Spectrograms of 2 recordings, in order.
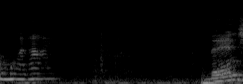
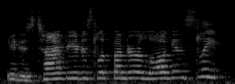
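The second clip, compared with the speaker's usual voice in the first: fast, higher rerun of the line; quick reread; 5 semitones higher, faster than usual. Retold or imitated. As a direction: rattle off the quote again brightly. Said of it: "So ladybugs sleep under logs".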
